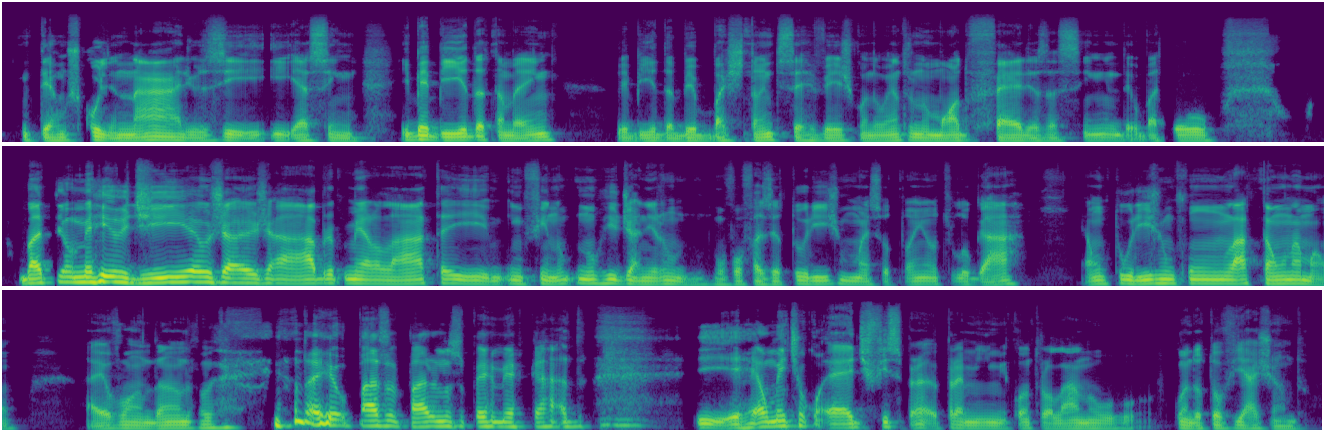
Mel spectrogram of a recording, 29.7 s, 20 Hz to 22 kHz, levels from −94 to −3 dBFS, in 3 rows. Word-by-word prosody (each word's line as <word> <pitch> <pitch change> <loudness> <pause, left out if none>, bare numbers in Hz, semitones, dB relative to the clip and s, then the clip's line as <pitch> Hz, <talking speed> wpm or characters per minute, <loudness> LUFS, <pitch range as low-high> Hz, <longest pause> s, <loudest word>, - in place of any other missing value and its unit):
em - - -4
termos 80 0 -2
culinários 80 -2 0
e 75 -3 -2
e, 80 -2 -3
assim, 80 -3 -4 0.3
e - - -1
bebida 90 -2 +4
também, 80 +3 -1 0.5
bebida, 75 -1 -4
bebo 70 +1 -2
bastante 80 +3 -3
cerveja 75 -3 -4
quando 75 +1 -5
eu - - -2
entro 80 +2 -3
no 80 -2 -1
modo 75 0 -1
férias, 75 -1 -3
assim. 80 +2 -6
Deu - - -8
bateu 80 -1 -4 1.0
bateu 125 +5 +4
meio-dia, 145 -1 +7
eu 145 -1 +7
já 130 -2 +5
eu 120 -1 +4
já 115 0 -2 0.2
abro 115 +1 +1
a - - -8
1ª 110 -2 +2
lata 100 +3 0
e, 100 -4 +1 0.2
enfim, 100 0 -3
no 95 +4 -2
no 110 -1 +2
Rio 110 +1 0
de - - -7
Janeiro 90 +2 -1
eu 95 - -1 0.3
não 75 - -9
vou 85 +3 -6
fazer 85 +1 -4
turismo, 95 0 -3
mas 85 -2 -4
se - - -11
eu - - -10
tô 80 - -14
em 90 +1 -3
outro 90 0 -9
lugar, 85 +3 -3 0.5
é - - -9
um 95 +2 -1
turismo 110 +2 +2
com 110 - -2
1 110 -1 +2
latão 105 0 +2
na 105 - +2
mão. 75 -7 -4 0.5
Aí - - -4
eu 80 - -2
vou 90 +2 -4
andando, 85 +2 -1
vou 95 +1 -5 0.7
daí 255 -3 +7
eu 165 - +1
passo, 150 0 +3
paro 130 +1 +2
no 140 - +3
supermercado 130 -1 -1 0.8
e 100 -3 +2
realmente 130 +9 +2
é - - -3
o - - -8
é 105 0 +3
difícil 125 +3 -4
pra 75 - -4
pra 90 +4 -4
mim 85 0 -3
me 80 - -6
controlar 75 +2 -6
no 75 0 -6 0.3
quando 85 -4 -3
eu - - -2
tô 85 - -3
viajando, 75 -5 -7
90 Hz, 175 wpm, -22 LUFS, 80-110 Hz, 1.0 s, meio-dia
